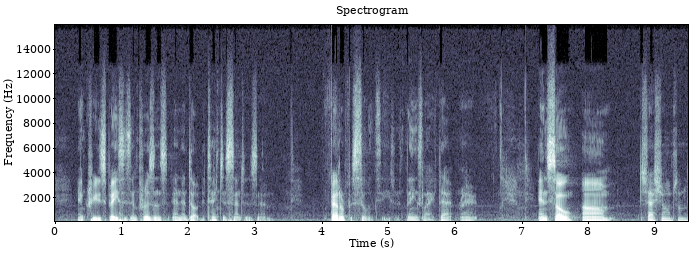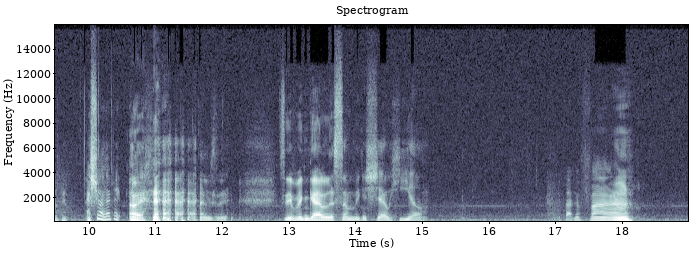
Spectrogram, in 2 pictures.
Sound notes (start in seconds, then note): 10.8 laughs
